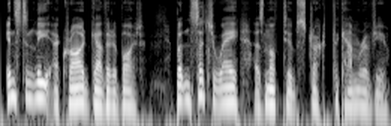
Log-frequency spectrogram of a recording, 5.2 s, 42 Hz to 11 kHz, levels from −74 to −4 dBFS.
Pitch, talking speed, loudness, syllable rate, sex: 105 Hz, 195 wpm, -17 LUFS, 5.6 syllables/s, male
